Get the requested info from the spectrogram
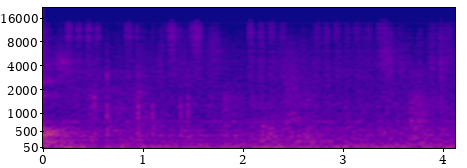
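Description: Faint rustling of paper pages being turned and handled, with light scattered ticks and rubs.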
